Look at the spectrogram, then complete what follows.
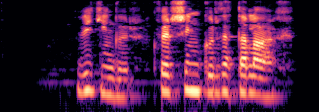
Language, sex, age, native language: Icelandic, female, 20-29, Icelandic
